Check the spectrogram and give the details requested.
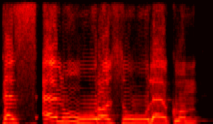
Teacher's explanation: Jangan lupa sin matinya di situ, itu dibaca dengan suara mengalir.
